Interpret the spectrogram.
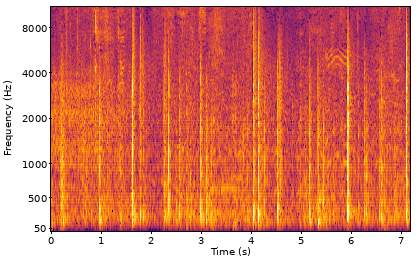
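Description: Aerial firework shells bursting in quick, irregular succession: sharp bangs about two or three a second, some overlapping.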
